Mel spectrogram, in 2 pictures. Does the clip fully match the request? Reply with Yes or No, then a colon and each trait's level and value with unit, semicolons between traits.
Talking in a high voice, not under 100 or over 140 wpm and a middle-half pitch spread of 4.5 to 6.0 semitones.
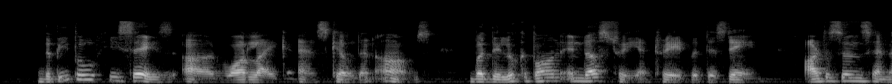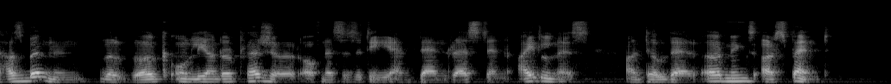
No: low, 125 Hz; slow, 135 wpm; wide, 5.6 semitones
